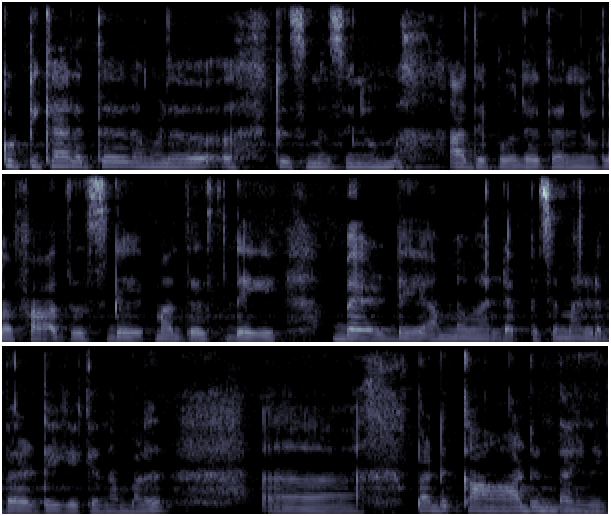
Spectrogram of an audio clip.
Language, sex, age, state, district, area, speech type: Malayalam, female, 30-45, Kerala, Thrissur, rural, spontaneous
